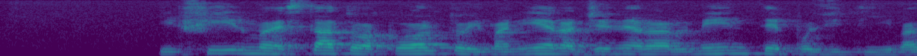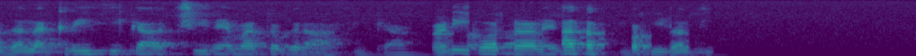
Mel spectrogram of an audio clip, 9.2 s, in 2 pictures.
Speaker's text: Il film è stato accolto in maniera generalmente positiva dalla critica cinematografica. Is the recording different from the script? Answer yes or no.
yes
